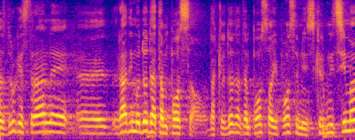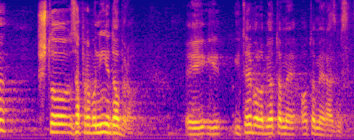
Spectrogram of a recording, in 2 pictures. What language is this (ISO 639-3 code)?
hrv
